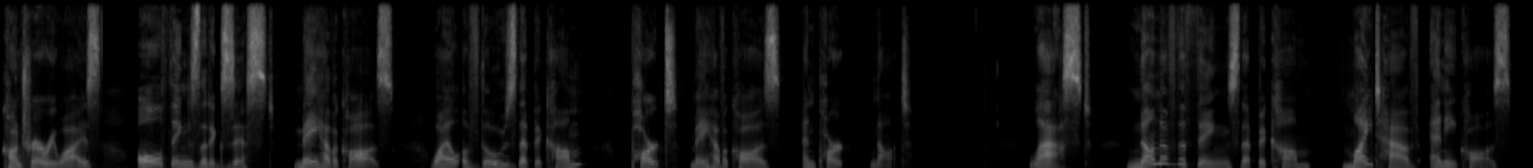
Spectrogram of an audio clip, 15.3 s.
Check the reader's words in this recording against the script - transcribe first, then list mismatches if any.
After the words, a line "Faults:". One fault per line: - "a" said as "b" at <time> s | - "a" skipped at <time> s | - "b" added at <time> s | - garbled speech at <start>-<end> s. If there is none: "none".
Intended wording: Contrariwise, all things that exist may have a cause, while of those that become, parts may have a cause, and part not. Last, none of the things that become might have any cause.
Contrariwise, all things that exist may have a cause, while of those that become, part may have a cause, and part not. Last, none of the things that become might have any cause.
Faults:
- "parts" said as "part" at 6.3 s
